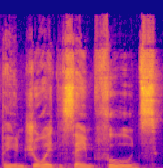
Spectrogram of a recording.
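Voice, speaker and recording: A woman's voice: on the low side, lively intonation, slow pace, dark tone. A woman storyteller narrating a children's puppet show.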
